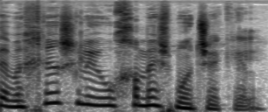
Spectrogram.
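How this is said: The pitch falls at the end like a statement. The speaker sounds assertive and confident. The speaker calls it right. "יורד. אינטונציה יורדת, אינטונציה אסרטיבית"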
